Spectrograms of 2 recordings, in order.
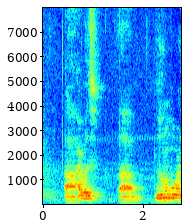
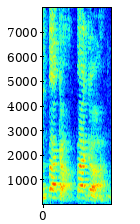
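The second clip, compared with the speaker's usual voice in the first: imitated yell on a raised pitch; mock yell; 11 semitones higher, slower than usual. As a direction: call the name out high, as if out a window. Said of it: "yelled out the window".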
